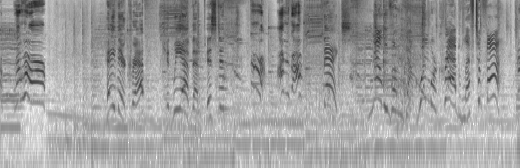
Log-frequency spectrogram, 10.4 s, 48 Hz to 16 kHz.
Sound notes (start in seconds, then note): 5.1 squeaking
